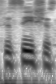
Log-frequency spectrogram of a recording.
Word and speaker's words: facetious: words that have similar definitions and but they're pronounced yeah so that that was my bad on the facetious fatuous thing it's facetious not fat was fatuous is a different word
